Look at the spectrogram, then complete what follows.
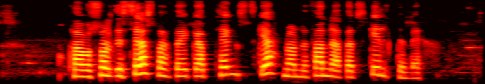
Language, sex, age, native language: Icelandic, female, 30-39, Icelandic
